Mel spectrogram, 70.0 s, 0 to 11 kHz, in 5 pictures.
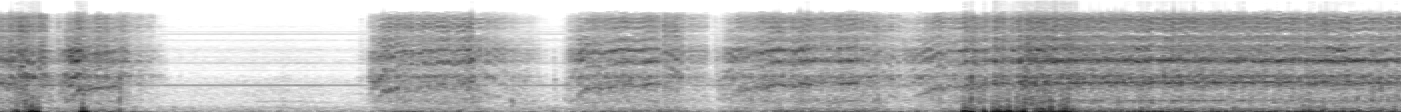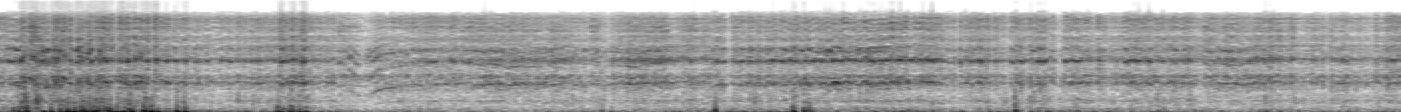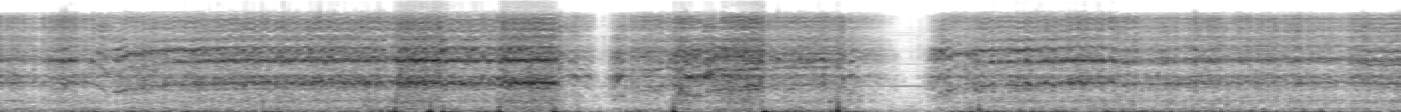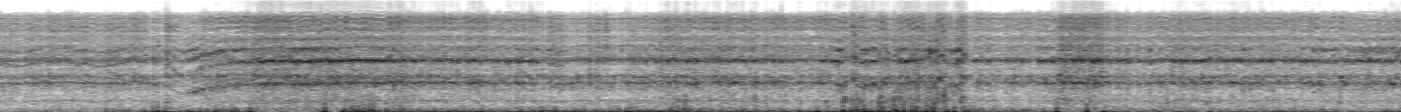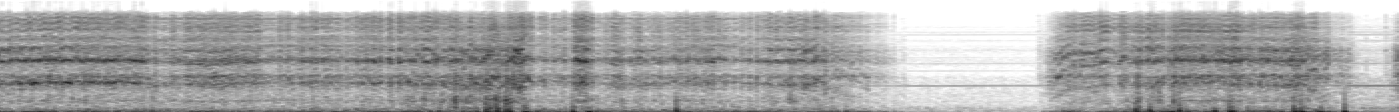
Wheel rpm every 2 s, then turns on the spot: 110, 0, 100, 130, 170, 230, 230, 230, 220, 200, 220, 220, 230, 230, 220, 210, 190, 140, 120, 210, 230, 210, 220, 230, 230, 230, 230, 220, 220, 230, 240, 220, 60, 130, 160.
none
